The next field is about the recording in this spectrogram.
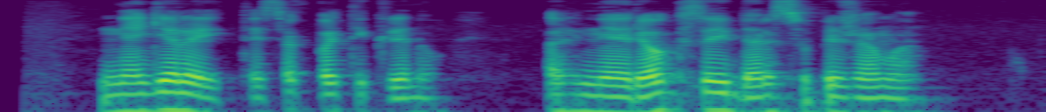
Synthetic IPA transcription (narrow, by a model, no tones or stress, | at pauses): nʲɛɡʲɛɾɐɪt̪ʲɛsʲoːk̚pɐt̪ʲɪkɾʲɪnɐʊ | ɐɾnʲɛɾʲoksɐɪd̪ɐɾsʊpʲɪʒɐmɐ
